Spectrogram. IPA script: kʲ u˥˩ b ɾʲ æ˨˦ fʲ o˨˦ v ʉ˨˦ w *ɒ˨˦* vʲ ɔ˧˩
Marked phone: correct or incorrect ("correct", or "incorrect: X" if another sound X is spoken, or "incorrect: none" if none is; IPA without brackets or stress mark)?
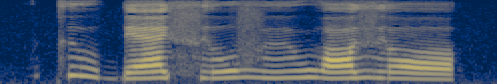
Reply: correct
